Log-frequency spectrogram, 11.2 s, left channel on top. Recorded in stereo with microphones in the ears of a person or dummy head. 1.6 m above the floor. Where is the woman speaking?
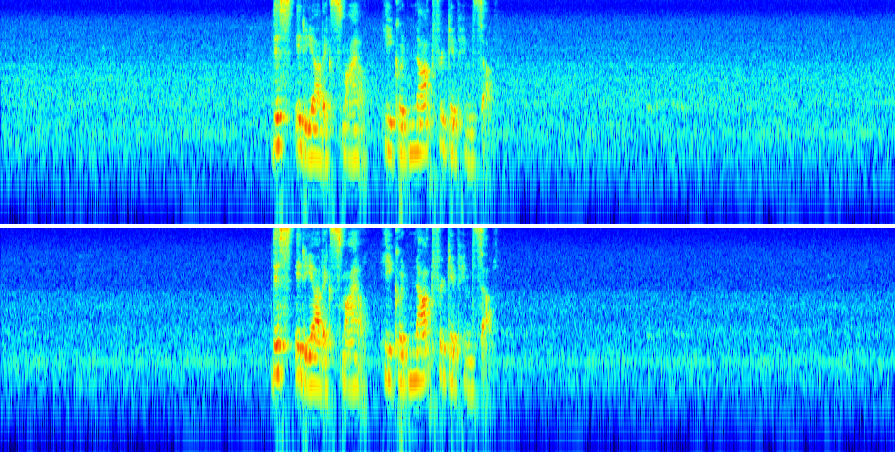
45° right (ahead or behind), 1.2 m.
